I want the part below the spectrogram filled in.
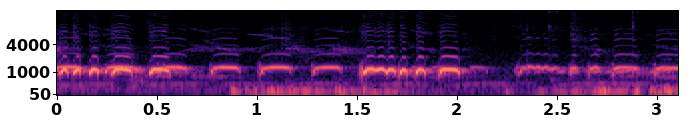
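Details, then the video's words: Zebra dove of a local strain, singing loudly to rouse rivals into answering: rolling, slightly trilled coos in quick succession over a low rumbling background noise. "PERKUTUT LOKAL GQCOR SUARA BESAR LANTANG BIKIN EMOSI LAWAN NYAUT."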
